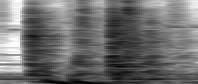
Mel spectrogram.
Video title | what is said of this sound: #snackhack Satisfy Your Cravings Guilt-Free: The Best Recipe for Homemade Kale Chips! 😋🌱 | kale chips guys you can hear how crispy they are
